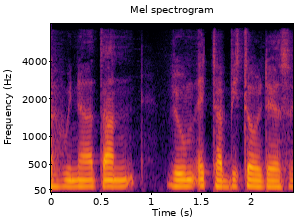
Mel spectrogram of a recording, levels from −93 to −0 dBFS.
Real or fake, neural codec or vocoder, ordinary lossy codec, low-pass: fake; codec, 16 kHz, 0.5 kbps, X-Codec, WavLM features, trained on Multilingual LibriSpeech; AAC, 48 kbps; 7.2 kHz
